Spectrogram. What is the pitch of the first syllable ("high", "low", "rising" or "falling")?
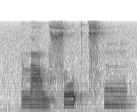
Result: low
